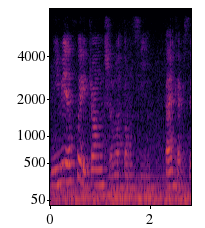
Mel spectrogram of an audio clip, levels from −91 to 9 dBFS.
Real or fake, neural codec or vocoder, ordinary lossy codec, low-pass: real; none; none; 7.2 kHz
